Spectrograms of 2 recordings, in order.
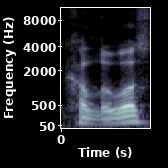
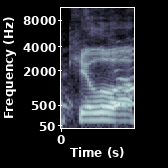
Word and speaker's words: Killua: I like that he still pronounces it Kahlua, just so the other, Sounds like you know,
